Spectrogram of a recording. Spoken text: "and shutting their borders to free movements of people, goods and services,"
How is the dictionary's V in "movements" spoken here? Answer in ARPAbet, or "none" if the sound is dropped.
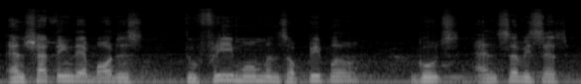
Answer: none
